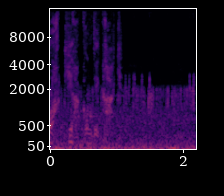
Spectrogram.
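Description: A man speaks in a rough, tense voice close by.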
